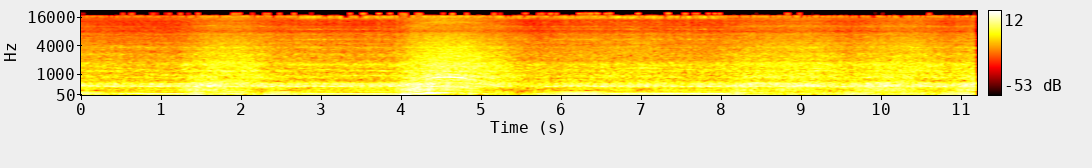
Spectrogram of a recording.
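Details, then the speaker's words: BMW E90 with N55 six-cylinder after replacing engine belts and pulleys: steady petrol idle with one quick rev and fall, running smoothly with no rattle or chirp from the belts; normal idle and rev. "sounds good there's no rattle let's take a look oh good there's no rattling as you could hear"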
